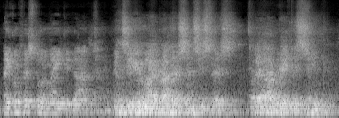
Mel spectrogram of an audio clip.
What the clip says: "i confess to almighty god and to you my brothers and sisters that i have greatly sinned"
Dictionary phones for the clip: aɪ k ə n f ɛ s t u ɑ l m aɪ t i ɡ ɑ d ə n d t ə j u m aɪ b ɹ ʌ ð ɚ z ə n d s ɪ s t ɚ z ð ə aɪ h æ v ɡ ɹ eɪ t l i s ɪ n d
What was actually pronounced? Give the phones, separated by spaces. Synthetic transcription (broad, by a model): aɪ k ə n f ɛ s t u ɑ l m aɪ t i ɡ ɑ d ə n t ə j u m aɪ b ɹ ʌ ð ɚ s ə n d s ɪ s t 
